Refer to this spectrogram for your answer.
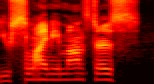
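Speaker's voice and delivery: loud, shrieking, screaming goblin voice. Voicing goblins who warn the party away: screaming goblin voice. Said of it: "the screaming goblin voices".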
